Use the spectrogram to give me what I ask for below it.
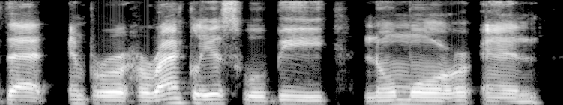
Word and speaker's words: Heraclius: I think his name is properly pronounced Heraclius, but tomato, tomato.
